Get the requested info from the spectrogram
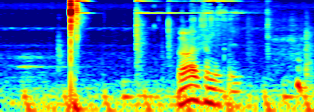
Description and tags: moneda siendo golpeada
sonando, moneda, golpe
